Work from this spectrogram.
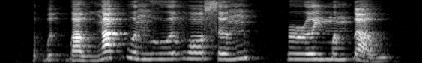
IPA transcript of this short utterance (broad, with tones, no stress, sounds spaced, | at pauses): ɓ ə˨˩ k̚ w a˨˩ w ŋ a˦˥ k̚ v ə˧ ŋ ɣ u˧˥ ə̯ v ɔ˧˥ s ə˧˥ ŋ | ɹ ə˧ j m ə˧˥ m ɗ a˨˩˨ w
